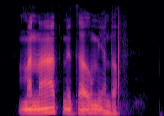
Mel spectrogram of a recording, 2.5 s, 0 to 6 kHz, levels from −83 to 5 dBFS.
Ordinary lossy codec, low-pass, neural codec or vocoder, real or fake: none; 5.4 kHz; none; real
